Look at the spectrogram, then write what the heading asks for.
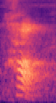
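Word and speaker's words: car: और जो इंग्लिश में होते कैसे बोलते हैं? यू हैव अ खा, यहाँ पे खा बोलते हैं, आर यहाँ पे साइलेंट होता है, लेकिन हम लोग generally you have a कार।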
